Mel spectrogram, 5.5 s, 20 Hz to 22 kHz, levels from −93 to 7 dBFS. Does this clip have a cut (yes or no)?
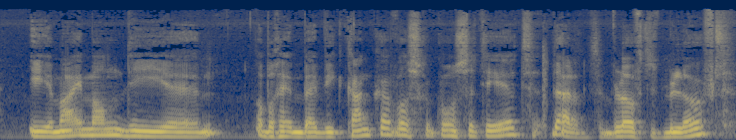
yes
